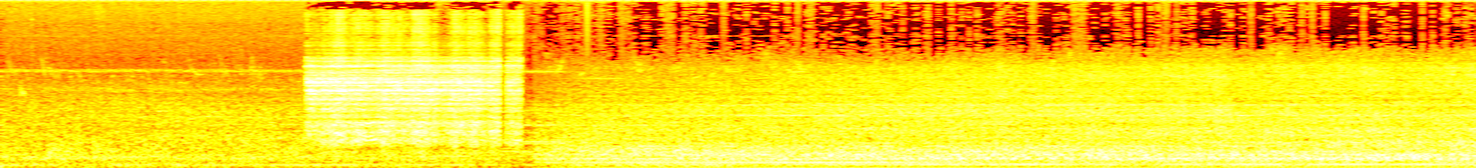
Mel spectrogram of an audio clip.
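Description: Diesel freight locomotives rumbling inside a tunnel as they approach the portal, a steady low drone that slowly grows louder. It is preceded by a couple of seconds of loud hiss.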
